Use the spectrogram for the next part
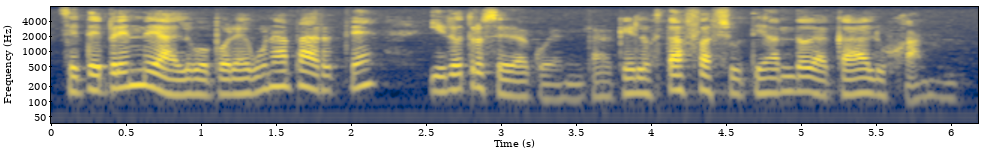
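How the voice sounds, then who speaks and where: A middle-aged woman with a Rioplatense Spanish accent giving an informal spiritual talk, animated and colloquial, acting out quoted voices for humor. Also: sits low, moderate pace. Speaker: spiritual teacher. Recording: dull lo-fi recording.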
